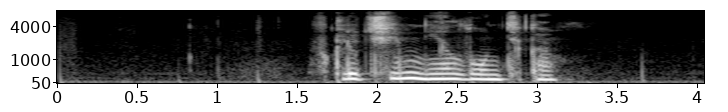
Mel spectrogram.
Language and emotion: Russian, neutral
